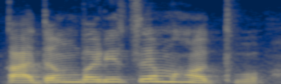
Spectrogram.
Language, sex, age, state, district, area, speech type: Goan Konkani, female, 18-30, Goa, Murmgao, urban, spontaneous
